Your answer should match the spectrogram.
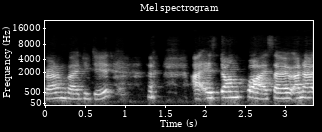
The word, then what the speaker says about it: Dong Quai: is really great, I'm glad you did, is Dong Quai. So I know it's pronounced, it looks like Tanque, but it's Dong Quai.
